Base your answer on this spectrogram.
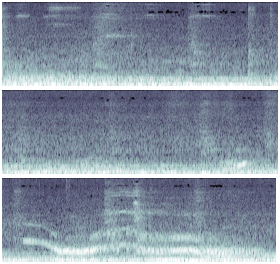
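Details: Cat meowing indoors while kittens play fight around a play tunnel, one kitten jumping at a hanging ball; a short rising note, then a drawn-out meow that rises and falls, over a steady loud low rumble.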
